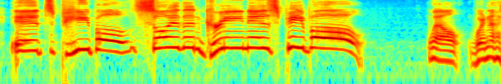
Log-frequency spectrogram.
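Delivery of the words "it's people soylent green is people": mock scream, very high and drawn out. Retelling the end of Soylent Green: imitating Charlton Heston screaming. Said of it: "he's screaming".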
